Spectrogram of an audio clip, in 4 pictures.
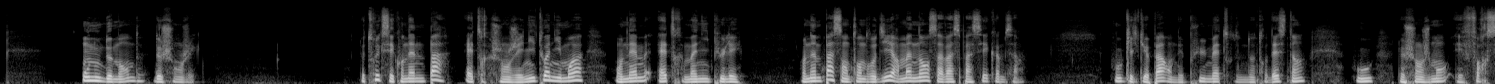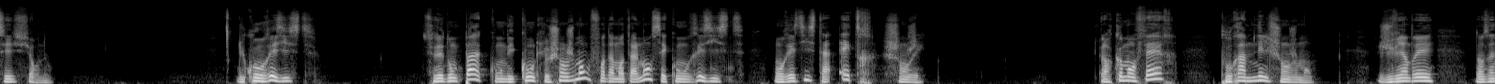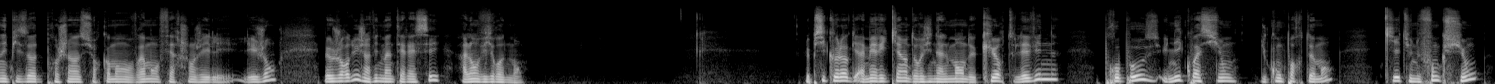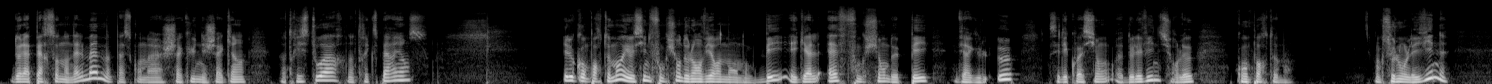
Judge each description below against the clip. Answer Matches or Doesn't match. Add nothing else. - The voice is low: Matches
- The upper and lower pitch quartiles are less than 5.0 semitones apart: Doesn't match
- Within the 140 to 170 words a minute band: Matches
